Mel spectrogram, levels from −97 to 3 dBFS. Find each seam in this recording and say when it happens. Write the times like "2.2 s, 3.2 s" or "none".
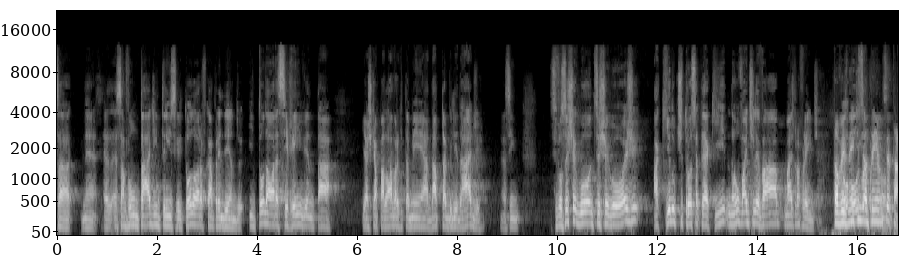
none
